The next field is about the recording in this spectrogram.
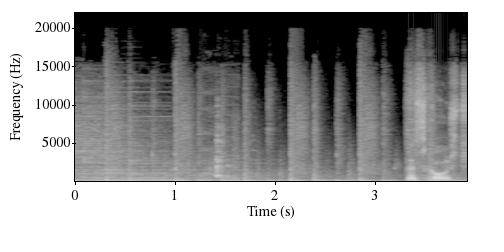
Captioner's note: intense music; objects clattering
